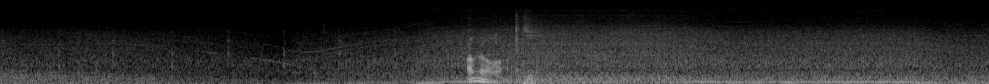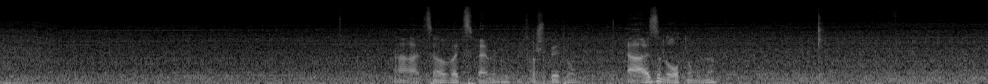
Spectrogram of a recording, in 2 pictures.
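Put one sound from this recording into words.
A diesel city bus engine hums as the bus drives along a road.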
